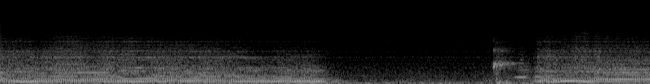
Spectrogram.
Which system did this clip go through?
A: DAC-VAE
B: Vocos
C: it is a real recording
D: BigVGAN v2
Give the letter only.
A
